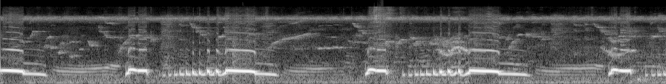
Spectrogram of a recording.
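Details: Local puter dove, clear recording used as a lure for morning, midday and night: a short high note, a rolling tremolo coo and a long falling note, repeated about every two and a half seconds, with faint chirping birds behind.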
